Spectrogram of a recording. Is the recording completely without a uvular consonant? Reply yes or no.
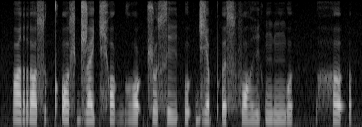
yes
